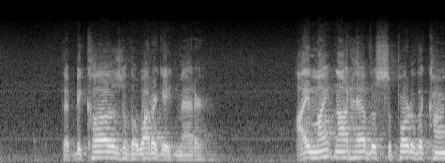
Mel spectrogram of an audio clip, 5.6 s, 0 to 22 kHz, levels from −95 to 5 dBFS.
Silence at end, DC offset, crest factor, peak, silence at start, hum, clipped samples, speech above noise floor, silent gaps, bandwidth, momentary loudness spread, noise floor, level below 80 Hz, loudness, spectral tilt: 0 s; under 0.1%; 12 dB; 0 dBFS; 0.8 s; none; under 0.1%; 31 dB; none; 8.6 kHz; 9 LU; -43 dBFS; -46 dBFS; -12 LUFS; -7 dB/octave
